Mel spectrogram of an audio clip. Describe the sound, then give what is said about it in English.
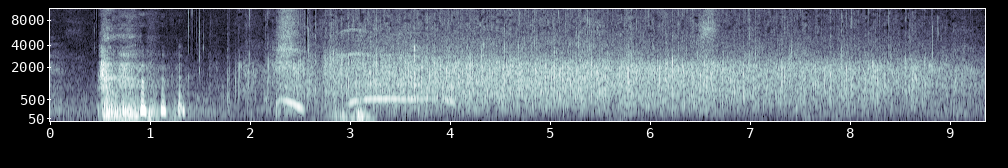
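An audience breaks into steady applause at the start of a presentation, after a short intro video: a dense, even wash of many hands clapping, preceded by a brief burst of electronic whooshes and sweeping tones. “That applause goes to my amazing hacker who did this little video as a start to my presentation.”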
